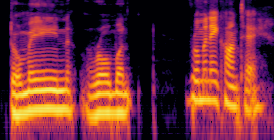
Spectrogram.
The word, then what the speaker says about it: Domaine Romanée Conti: What's the proper pronunciation? Domaine Romanée Conti.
